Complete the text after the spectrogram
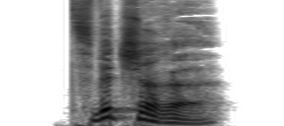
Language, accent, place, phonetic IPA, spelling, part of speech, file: German, Germany, Berlin, [ˈt͡svɪt͡ʃəʁə], zwitschere, verb, De-zwitschere.ogg
- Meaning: inflection of zwitschern: 1. first-person singular present 2. first/third-person singular subjunctive I 3. singular imperative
